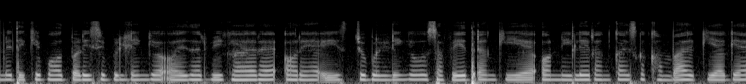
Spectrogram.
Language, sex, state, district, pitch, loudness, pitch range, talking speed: Hindi, female, Uttarakhand, Tehri Garhwal, 215 Hz, -23 LUFS, 210-220 Hz, 255 wpm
